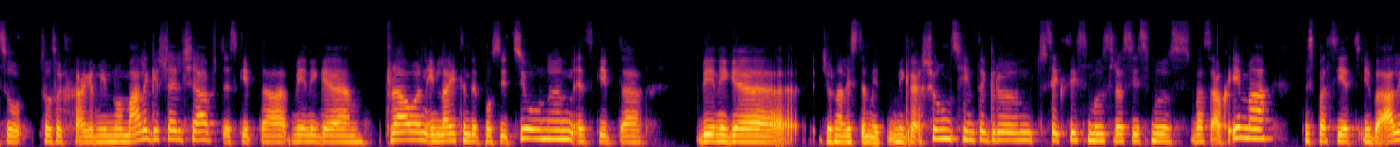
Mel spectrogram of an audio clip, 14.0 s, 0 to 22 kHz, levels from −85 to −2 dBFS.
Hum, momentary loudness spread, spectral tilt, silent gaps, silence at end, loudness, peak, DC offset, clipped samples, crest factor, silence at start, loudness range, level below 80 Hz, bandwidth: none; 7 LU; -8 dB/octave; none; 0 s; -16 LUFS; 0 dBFS; under 0.1%; under 0.1%; 16 dB; 0 s; 2 LU; -62 dBFS; 9.6 kHz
